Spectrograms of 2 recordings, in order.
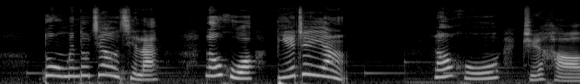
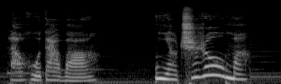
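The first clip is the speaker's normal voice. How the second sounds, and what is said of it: Quiet, hushed question. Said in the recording (Chinese): “狐狸小声问”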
